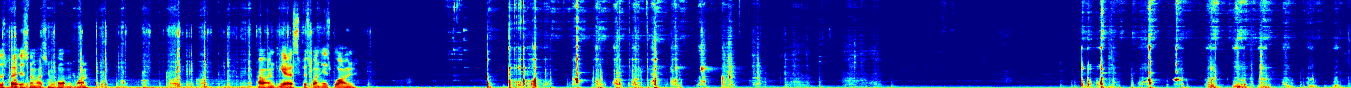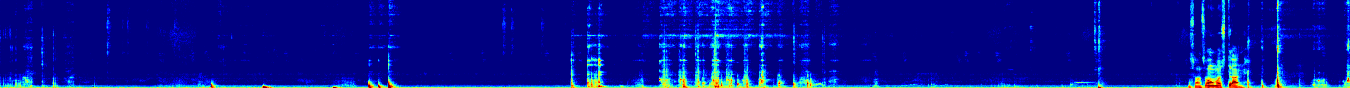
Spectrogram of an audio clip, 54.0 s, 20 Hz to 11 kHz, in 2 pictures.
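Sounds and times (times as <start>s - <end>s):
glass clinking against metal: 8.9s - 14.6s, 38.8s - 39.2s
glass bulbs clinking on metal: 8.9s - 14.8s, 21.6s - 26.8s, 38.5s - 43.5s.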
